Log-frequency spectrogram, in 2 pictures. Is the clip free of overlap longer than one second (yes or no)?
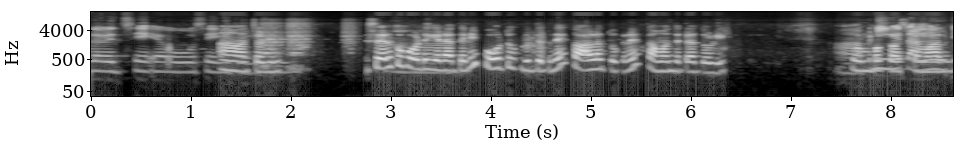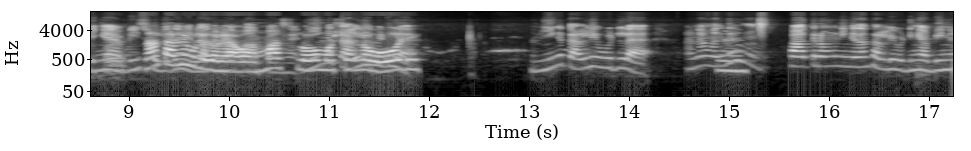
no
